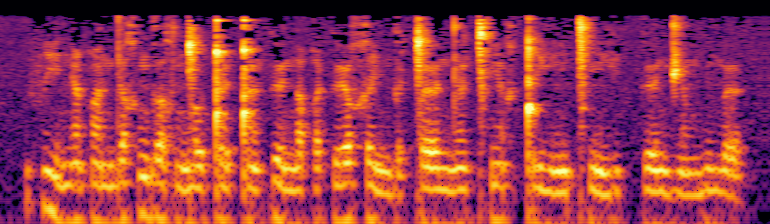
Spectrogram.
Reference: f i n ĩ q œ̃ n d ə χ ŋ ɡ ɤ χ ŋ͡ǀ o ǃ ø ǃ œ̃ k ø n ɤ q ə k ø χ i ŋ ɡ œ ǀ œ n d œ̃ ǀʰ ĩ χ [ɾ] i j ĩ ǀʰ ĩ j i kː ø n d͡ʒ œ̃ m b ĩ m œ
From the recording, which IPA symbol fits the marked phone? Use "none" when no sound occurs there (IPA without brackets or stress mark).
ǃ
